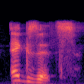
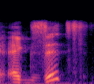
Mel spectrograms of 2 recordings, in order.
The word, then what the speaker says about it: exits: next is the word exits the stress is at the very beginning instead of exits okay exits it's exits Jessica exits the principal's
